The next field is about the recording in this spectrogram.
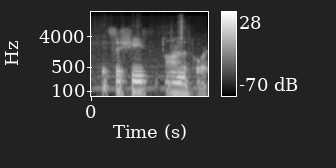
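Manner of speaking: quick whisper. A role-play character quickly tells Tidley something unheard by Trey: quick whisper. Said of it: "just whisper".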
